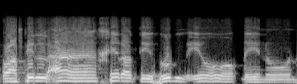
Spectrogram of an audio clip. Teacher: humnya pendek karena izhar syafawi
